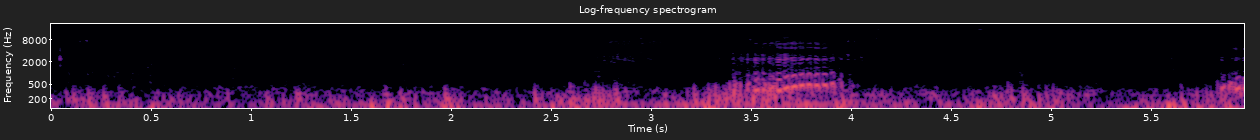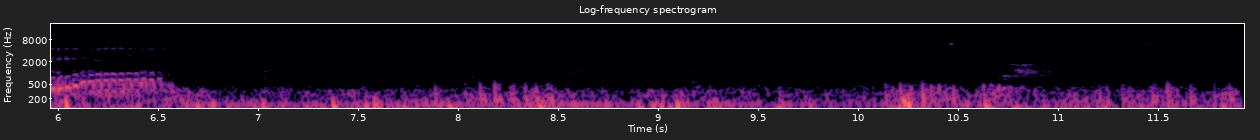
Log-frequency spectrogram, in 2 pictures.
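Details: Luna, a pet cat, purring steadily in a deep continuous rumble while meowing for pets, two rising, drawn-out meows near four and six seconds, indoors with quiet background.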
